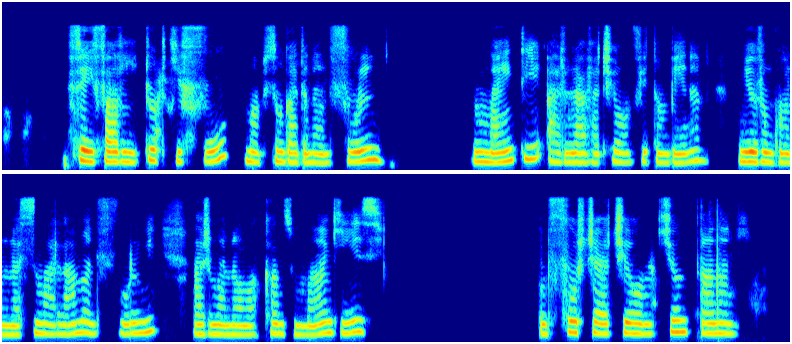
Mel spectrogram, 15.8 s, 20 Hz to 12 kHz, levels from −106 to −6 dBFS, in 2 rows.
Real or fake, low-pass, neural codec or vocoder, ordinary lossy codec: fake; 7.2 kHz; codec, 16 kHz, 4 kbps, FreqCodec, smaller model; MP3, 96 kbps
